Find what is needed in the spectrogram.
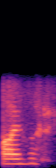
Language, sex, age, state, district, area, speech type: Manipuri, female, 18-30, Manipur, Chandel, rural, conversation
